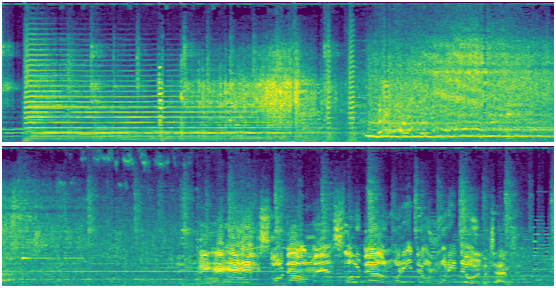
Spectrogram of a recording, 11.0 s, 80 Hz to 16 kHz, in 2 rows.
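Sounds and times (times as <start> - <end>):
tires squealing: 1.4 - 8.2.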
